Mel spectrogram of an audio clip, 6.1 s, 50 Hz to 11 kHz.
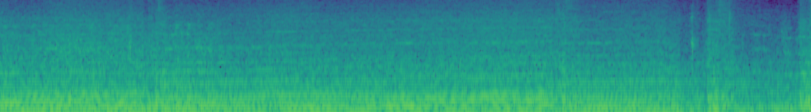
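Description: A race car engine in Gran Turismo 7 hums steadily at high revs through a corner exit, its pitch shifting with gear changes, continuous and dense with no speech over it.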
